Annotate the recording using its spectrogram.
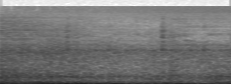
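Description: A deep, steady low rumble with no clear pitch.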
